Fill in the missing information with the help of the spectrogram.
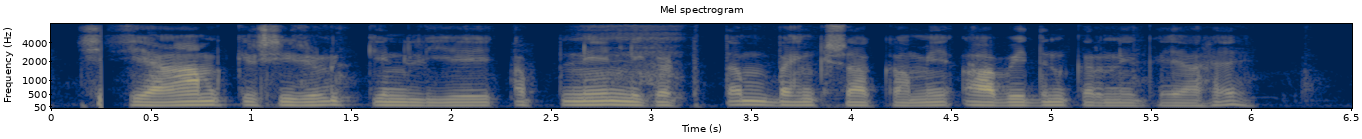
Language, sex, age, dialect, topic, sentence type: Hindi, male, 25-30, Awadhi Bundeli, agriculture, statement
